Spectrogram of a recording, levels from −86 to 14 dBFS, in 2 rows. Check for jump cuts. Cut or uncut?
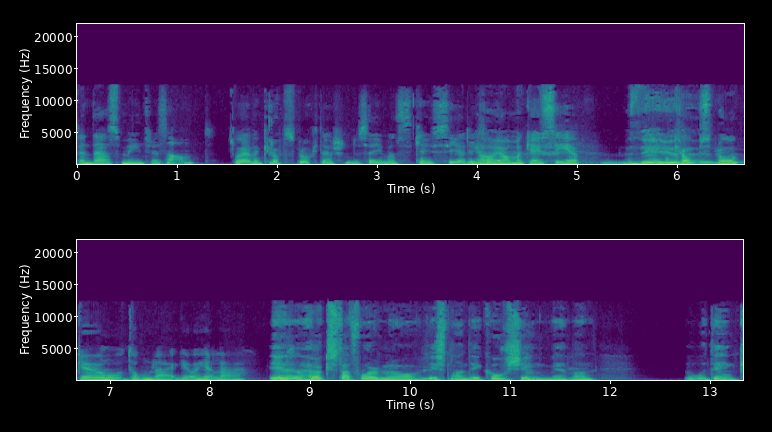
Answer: uncut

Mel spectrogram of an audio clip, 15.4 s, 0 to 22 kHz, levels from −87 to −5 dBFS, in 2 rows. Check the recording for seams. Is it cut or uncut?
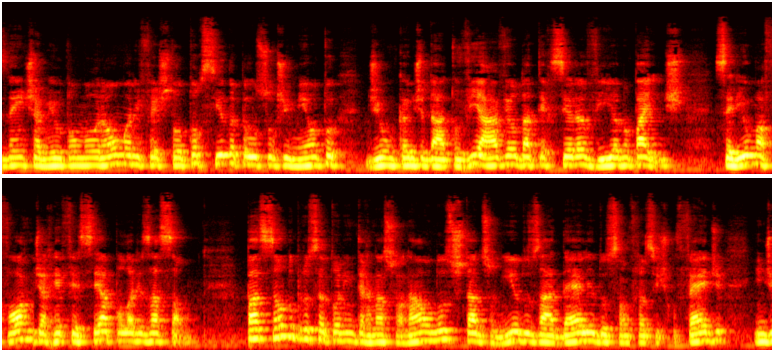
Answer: cut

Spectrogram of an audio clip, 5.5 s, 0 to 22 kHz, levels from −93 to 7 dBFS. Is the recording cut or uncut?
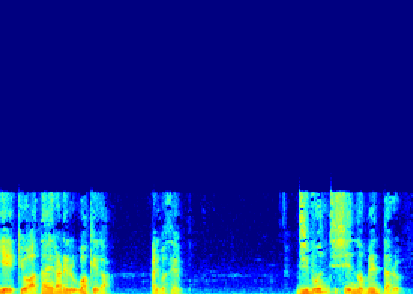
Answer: cut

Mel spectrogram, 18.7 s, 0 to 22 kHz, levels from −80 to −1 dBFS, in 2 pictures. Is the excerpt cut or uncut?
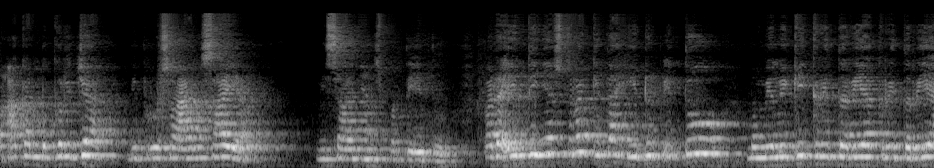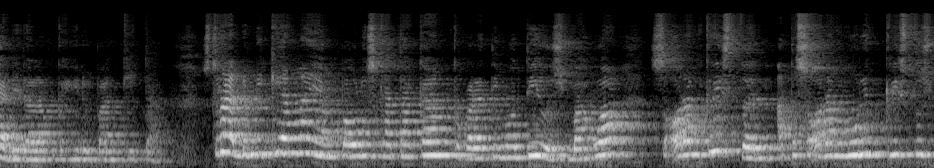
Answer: uncut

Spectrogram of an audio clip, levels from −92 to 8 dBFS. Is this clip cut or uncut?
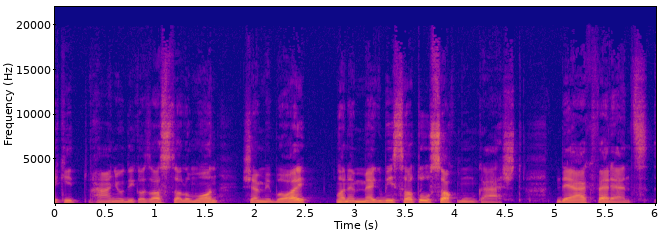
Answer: cut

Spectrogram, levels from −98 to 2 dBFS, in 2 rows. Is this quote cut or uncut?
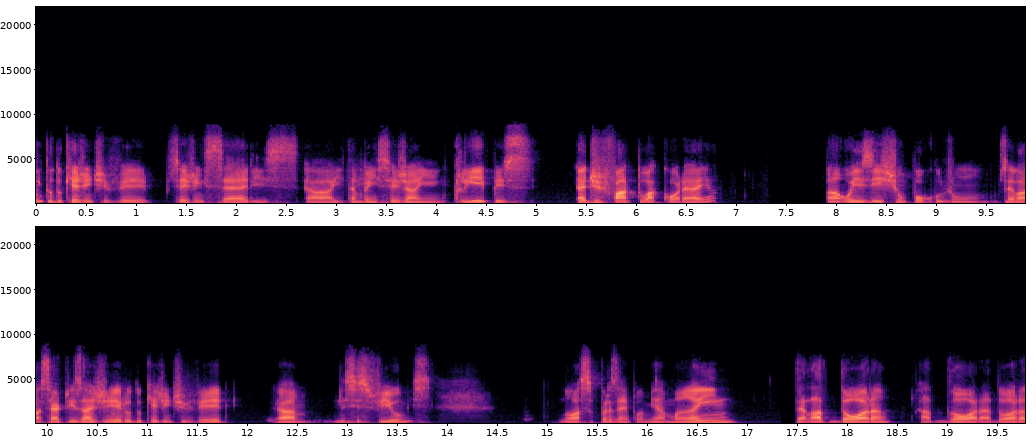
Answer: cut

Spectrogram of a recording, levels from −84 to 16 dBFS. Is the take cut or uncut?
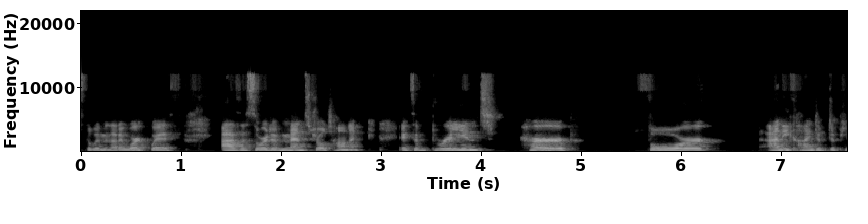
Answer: uncut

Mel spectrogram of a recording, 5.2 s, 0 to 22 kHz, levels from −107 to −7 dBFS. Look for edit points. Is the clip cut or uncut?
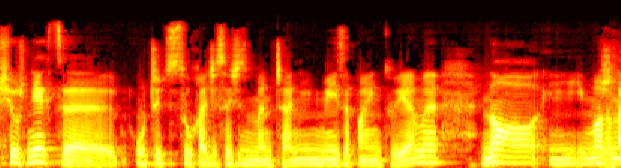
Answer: uncut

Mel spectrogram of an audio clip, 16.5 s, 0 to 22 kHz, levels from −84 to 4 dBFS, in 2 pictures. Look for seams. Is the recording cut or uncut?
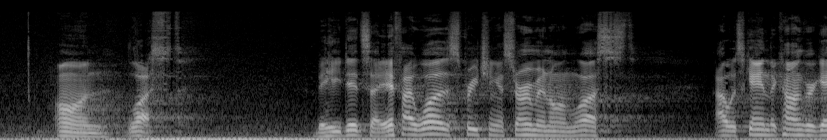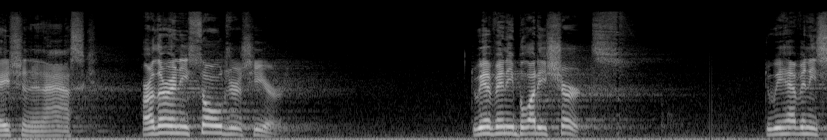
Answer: uncut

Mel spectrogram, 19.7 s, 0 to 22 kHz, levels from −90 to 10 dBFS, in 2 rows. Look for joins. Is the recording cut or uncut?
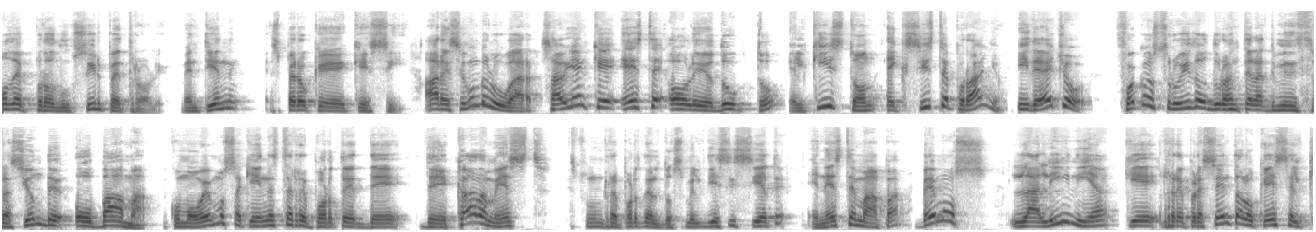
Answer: cut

